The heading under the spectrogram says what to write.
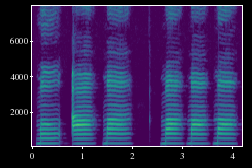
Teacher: Let's combine the initial M, the final A, and the high-pitched first tone all together.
